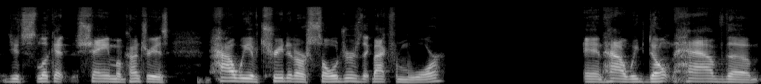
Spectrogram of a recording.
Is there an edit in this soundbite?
yes; 3 cuts; at 1.2 s, 3.7 s, 6.4 s

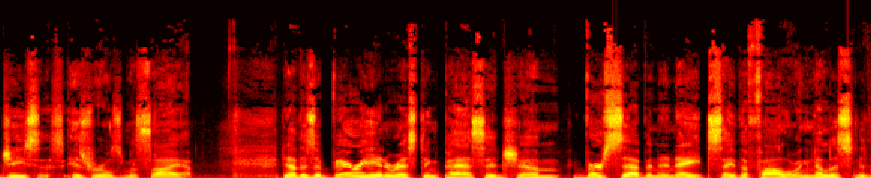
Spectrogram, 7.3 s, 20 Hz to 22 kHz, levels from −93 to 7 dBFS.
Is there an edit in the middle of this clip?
yes; 1 cut; at 4.7 s

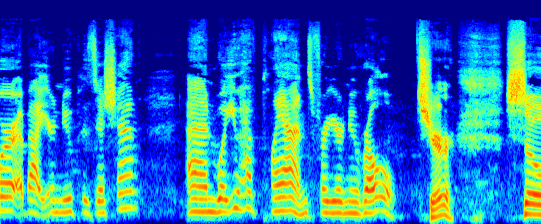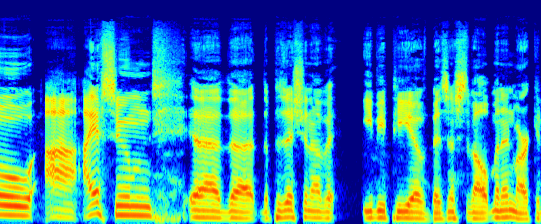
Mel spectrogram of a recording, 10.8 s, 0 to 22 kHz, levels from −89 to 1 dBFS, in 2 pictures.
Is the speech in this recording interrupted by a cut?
no; 0 cuts

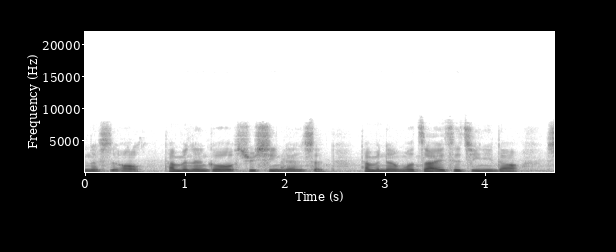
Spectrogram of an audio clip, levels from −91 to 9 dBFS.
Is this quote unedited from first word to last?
yes; 0 cuts

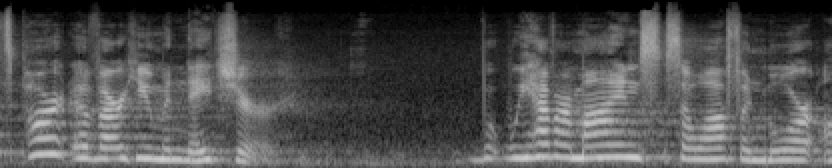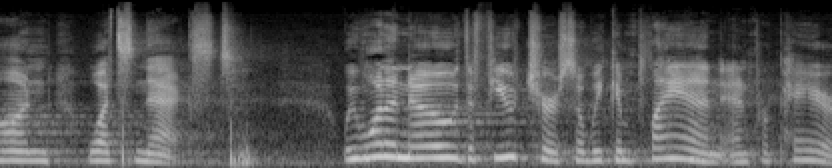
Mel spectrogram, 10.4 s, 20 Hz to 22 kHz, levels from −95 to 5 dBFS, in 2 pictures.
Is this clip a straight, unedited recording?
yes; 0 cuts

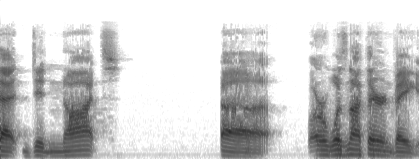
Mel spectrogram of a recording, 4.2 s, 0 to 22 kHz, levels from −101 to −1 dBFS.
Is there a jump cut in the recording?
no; 0 cuts

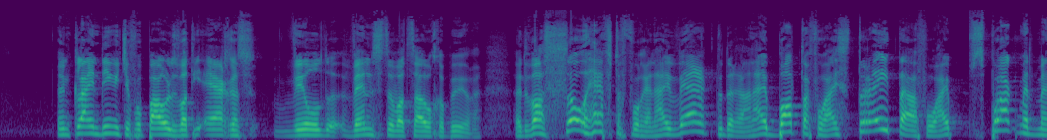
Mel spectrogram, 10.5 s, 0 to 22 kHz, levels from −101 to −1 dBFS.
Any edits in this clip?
no; 0 cuts

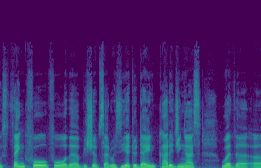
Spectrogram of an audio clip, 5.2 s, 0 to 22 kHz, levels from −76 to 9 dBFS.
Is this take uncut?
yes; 0 cuts

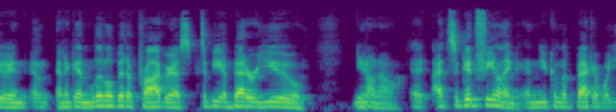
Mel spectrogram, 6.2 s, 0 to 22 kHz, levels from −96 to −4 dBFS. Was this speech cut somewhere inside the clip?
yes; 3 cuts; at 2.0 s, 3.7 s, 4.3 s

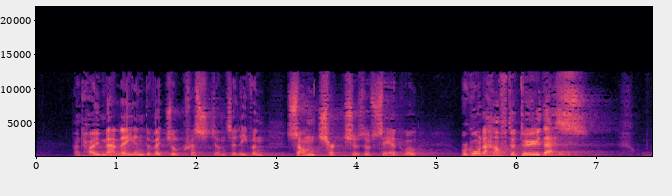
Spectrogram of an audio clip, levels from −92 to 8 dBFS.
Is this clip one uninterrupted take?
yes; 0 cuts

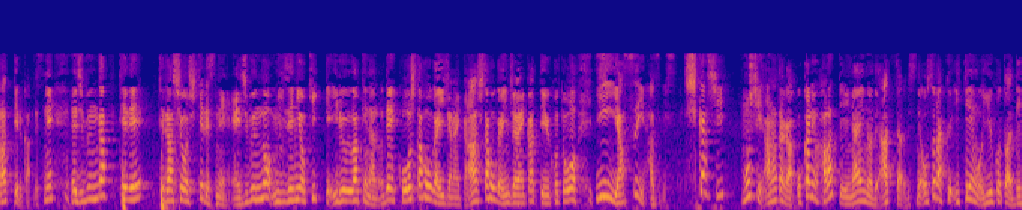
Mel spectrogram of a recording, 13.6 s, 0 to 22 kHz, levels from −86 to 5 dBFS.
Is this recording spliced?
yes; 1 cut; at 9.1 s

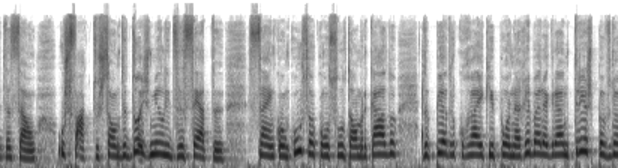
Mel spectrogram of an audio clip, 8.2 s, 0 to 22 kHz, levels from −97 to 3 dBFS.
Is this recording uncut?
no; 2 cuts; at 3.7 s, 5.6 s

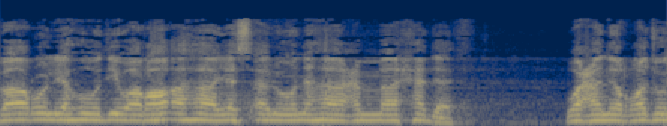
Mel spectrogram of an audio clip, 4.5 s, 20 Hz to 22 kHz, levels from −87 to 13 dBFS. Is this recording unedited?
yes; 0 cuts

